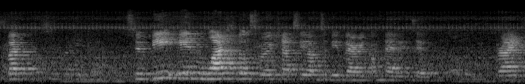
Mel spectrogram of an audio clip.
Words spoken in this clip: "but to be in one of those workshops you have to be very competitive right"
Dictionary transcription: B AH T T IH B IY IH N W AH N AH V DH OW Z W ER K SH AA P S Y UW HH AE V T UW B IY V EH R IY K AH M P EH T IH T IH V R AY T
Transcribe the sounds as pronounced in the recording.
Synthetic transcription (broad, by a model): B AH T T IH B IY IH N W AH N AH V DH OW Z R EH SH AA S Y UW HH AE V T UW B IY V EH R IY K AH M P EH T IH T IH V R AY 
